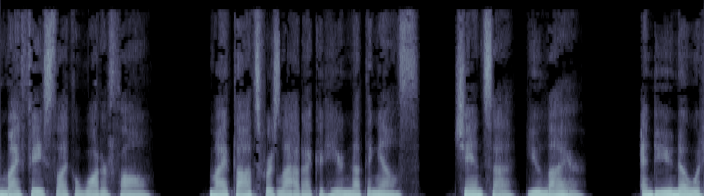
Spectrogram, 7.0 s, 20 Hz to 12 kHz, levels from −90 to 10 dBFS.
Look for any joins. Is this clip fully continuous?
no; 2 cuts; at 2.8 s, 4.4 s

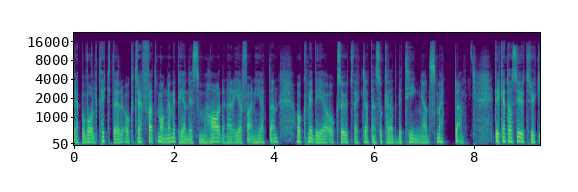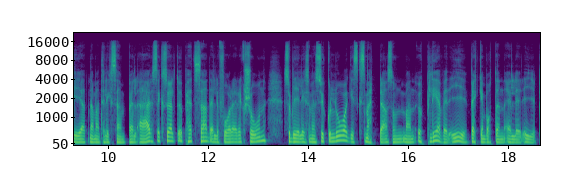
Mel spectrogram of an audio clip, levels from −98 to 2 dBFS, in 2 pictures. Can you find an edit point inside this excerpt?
no; 0 cuts

